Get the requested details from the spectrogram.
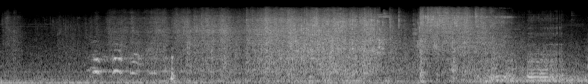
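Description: A shopping cart rattles down a gravel path.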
